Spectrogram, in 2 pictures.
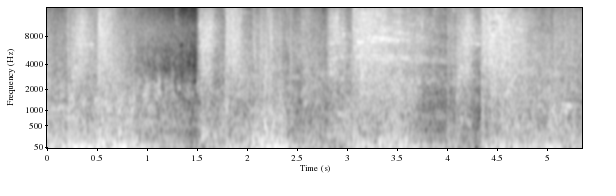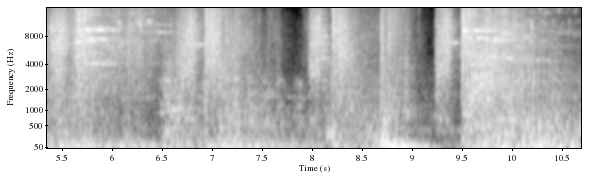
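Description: Game characters clash with bursts of spell and hit effects.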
